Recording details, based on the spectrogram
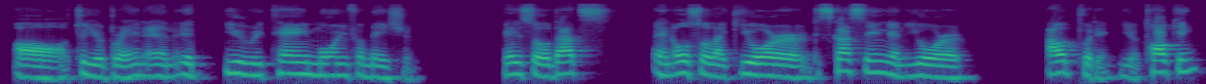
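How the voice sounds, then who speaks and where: A startup founder from Japan, speaking with a Japanese accent, explains at length as an interview guest, full of fillers and restarts. Her voice is low and mellow.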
